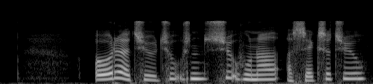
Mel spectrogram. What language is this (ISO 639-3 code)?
dan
